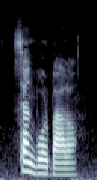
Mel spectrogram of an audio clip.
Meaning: Saint Barbara, the patron of armourers, military engineers, gunsmiths, miners and anyone else who worked with cannon and explosives
- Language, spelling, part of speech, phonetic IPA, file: Hungarian, Szent Borbála, proper noun, [ˈsɛnt ˈborbaːlɒ], Hu-Szent Borbála.ogg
